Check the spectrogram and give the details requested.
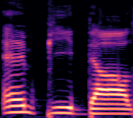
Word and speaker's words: MIPDaL: I speak about all those things and today today friends I am taking you on a journey to the MP DAL scholarship. The MP DAL scholarship is spelled MIP D A L MP DAL scholarship.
